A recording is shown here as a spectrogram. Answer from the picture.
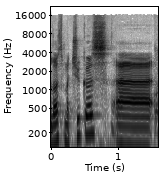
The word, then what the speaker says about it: Los Machucos: and then Wednesday's Machuco. Am I saying that correctly? Los Machucos, which yes.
